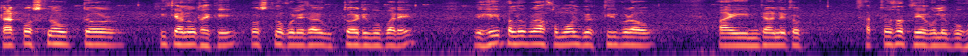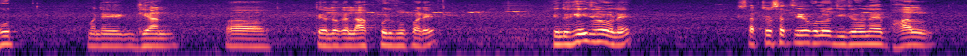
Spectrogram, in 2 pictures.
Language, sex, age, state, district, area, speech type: Assamese, male, 60+, Assam, Goalpara, urban, spontaneous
